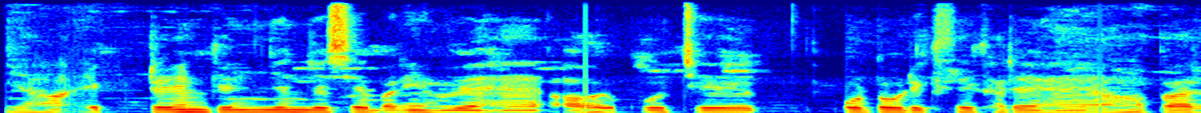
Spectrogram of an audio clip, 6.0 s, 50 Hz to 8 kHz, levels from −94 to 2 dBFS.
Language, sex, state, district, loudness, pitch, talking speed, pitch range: Hindi, male, Bihar, Kishanganj, -17 LUFS, 145 Hz, 170 wpm, 140-150 Hz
